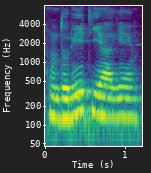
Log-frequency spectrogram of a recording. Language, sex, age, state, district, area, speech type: Kannada, male, 30-45, Karnataka, Kolar, rural, spontaneous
